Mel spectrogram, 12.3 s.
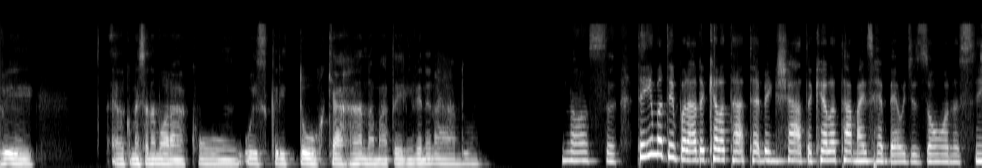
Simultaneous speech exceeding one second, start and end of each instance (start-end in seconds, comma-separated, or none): none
